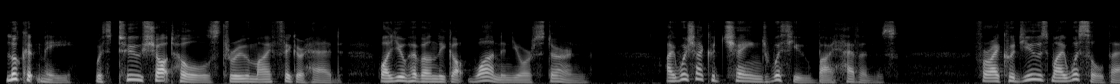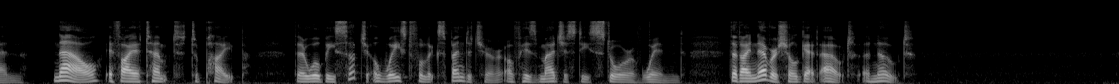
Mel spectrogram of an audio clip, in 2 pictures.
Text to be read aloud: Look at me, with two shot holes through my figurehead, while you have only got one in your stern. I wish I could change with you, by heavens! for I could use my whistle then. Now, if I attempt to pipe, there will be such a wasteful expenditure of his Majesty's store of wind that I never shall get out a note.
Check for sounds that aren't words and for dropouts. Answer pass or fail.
pass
